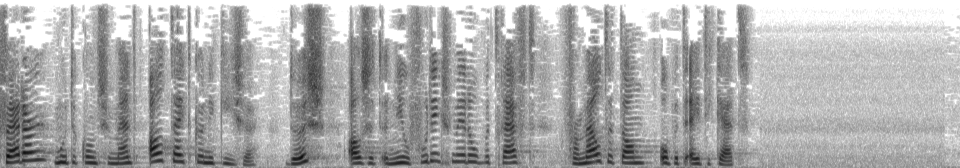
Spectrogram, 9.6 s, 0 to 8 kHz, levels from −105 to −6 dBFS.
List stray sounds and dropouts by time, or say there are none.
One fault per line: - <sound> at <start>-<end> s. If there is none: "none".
none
